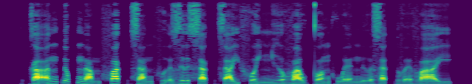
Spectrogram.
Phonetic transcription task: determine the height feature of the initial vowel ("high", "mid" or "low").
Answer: low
